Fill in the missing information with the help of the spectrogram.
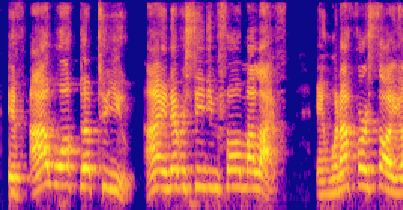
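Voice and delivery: ordinary talk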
